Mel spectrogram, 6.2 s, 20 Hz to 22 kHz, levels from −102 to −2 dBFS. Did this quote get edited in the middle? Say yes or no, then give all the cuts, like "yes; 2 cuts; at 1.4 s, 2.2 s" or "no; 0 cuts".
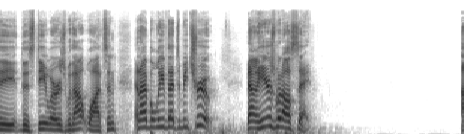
no; 0 cuts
